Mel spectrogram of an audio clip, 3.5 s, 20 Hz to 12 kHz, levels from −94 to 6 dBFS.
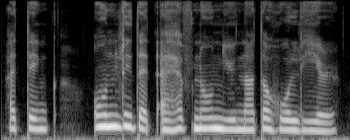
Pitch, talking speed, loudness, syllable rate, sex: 205 Hz, 205 wpm, -15 LUFS, 5.0 syllables/s, female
